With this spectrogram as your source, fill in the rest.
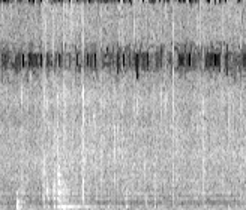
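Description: Garlic and chopped jalapeno chilies sizzle in a hot pan, a steady frying hiss broken by scraping stir strokes and light clatter, close and moderately quiet with no talking.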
